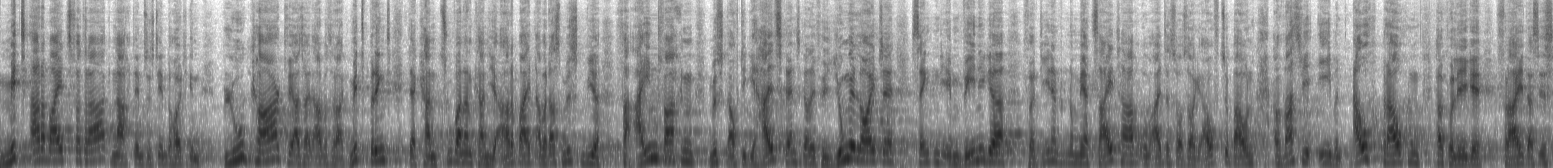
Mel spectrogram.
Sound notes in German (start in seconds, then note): none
